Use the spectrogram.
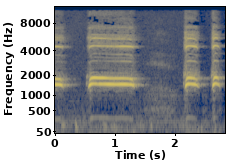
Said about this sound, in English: Yes, I hear a train. Could it be the WBAI pitching train?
